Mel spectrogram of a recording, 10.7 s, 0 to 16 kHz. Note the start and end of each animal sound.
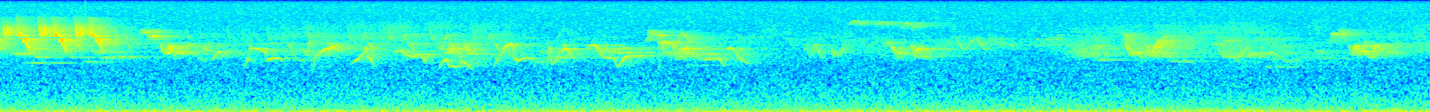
0.0s-1.1s: Ovenbird (Seiurus aurocapilla)
0.0s-10.7s: Red-eyed Vireo (Vireo olivaceus)
0.1s-1.0s: Wood Thrush (Hylocichla mustelina)
1.5s-6.0s: Rose-breasted Grosbeak (Pheucticus ludovicianus)
1.8s-4.2s: Ovenbird (Seiurus aurocapilla)
6.3s-7.2s: Black-capped Chickadee (Poecile atricapillus)
7.8s-9.8s: Ovenbird (Seiurus aurocapilla)
9.4s-10.1s: Wood Thrush (Hylocichla mustelina)

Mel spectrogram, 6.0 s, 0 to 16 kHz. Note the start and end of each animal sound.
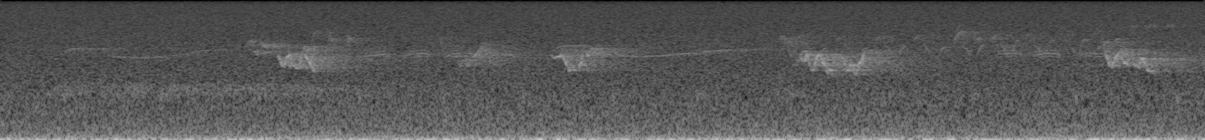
0.0s-1.5s: Eastern Wood-Pewee (Contopus virens)
1.1s-6.0s: Red-eyed Vireo (Vireo olivaceus)
1.5s-2.4s: Black-capped Chickadee (Poecile atricapillus)
2.5s-4.2s: Eastern Wood-Pewee (Contopus virens)
4.6s-5.7s: Black-capped Chickadee (Poecile atricapillus)

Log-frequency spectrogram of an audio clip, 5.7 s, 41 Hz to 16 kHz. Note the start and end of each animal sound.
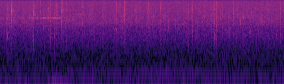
0.3s-1.8s: Black-throated Green Warbler (Setophaga virens)

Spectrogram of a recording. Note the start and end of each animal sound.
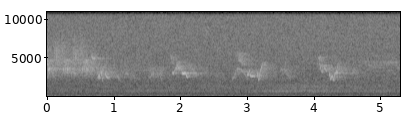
0.0s-0.8s: Ovenbird (Seiurus aurocapilla)
0.0s-5.3s: Red-eyed Vireo (Vireo olivaceus)
4.7s-5.3s: Veery (Catharus fuscescens)

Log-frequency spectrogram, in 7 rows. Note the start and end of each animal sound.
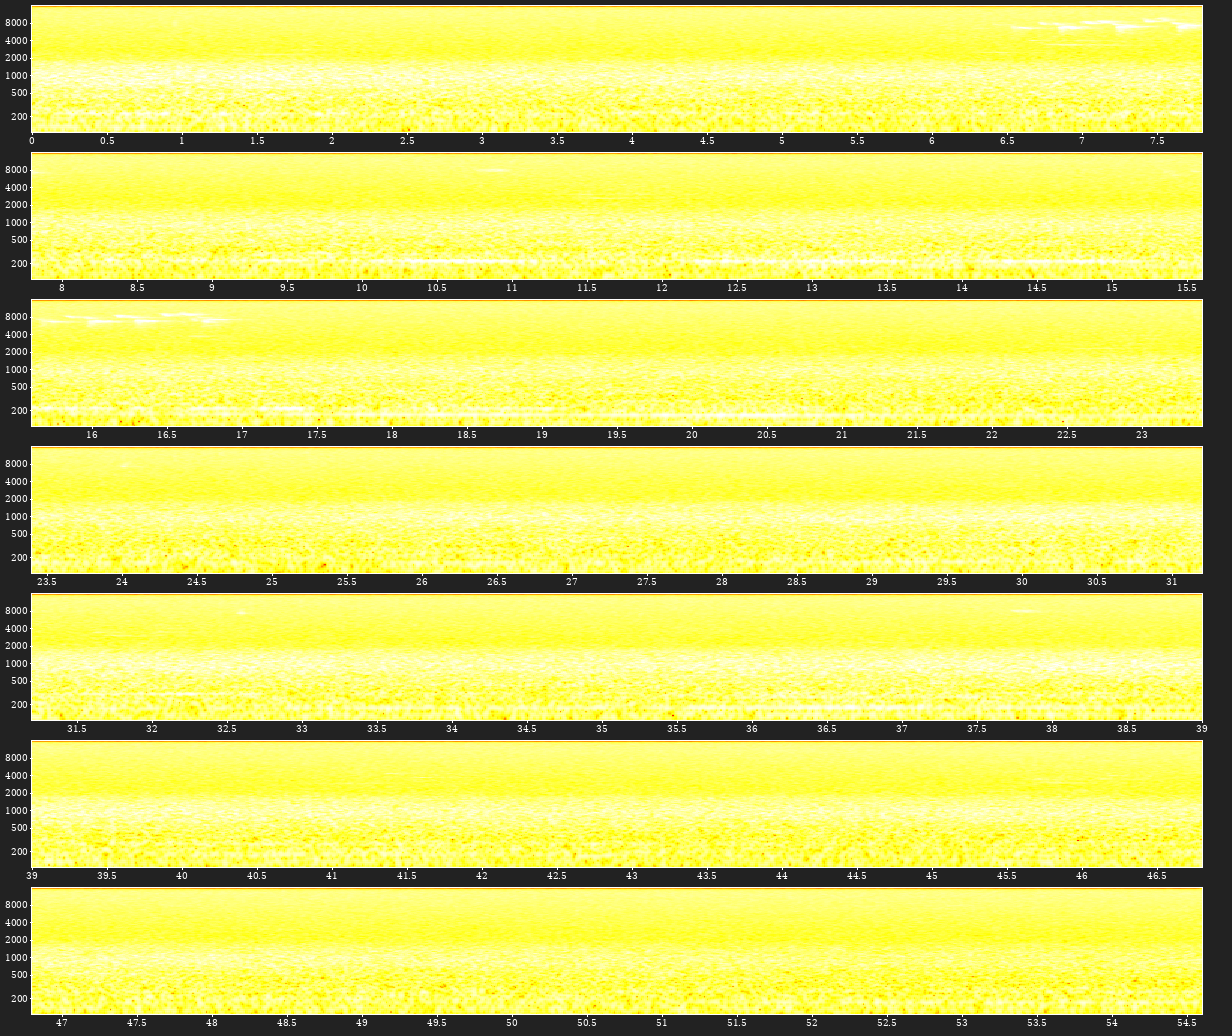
1.2s-2.2s: Hermit Thrush (Catharus guttatus)
6.3s-7.3s: Hermit Thrush (Catharus guttatus)
6.5s-7.9s: Blackburnian Warbler (Setophaga fusca)
11.3s-12.1s: Hermit Thrush (Catharus guttatus)
15.4s-17.0s: Blackburnian Warbler (Setophaga fusca)
16.3s-17.1s: Hermit Thrush (Catharus guttatus)
22.5s-23.2s: Hermit Thrush (Catharus guttatus)
31.5s-32.4s: Hermit Thrush (Catharus guttatus)
41.0s-41.8s: Hermit Thrush (Catharus guttatus)
45.6s-46.6s: Hermit Thrush (Catharus guttatus)

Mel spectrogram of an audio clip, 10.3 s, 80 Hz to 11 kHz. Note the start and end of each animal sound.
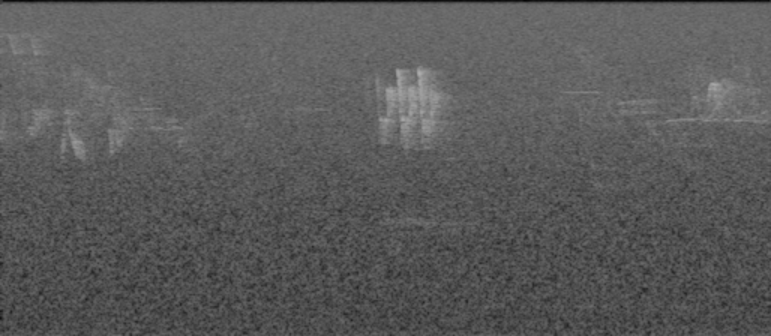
0.0s-0.7s: Black-and-white Warbler (Mniotilta varia)
0.0s-1.9s: Scarlet Tanager (Piranga olivacea)
1.0s-2.6s: Veery (Catharus fuscescens)
4.8s-6.0s: Mourning Warbler (Geothlypis philadelphia)
7.3s-9.7s: White-throated Sparrow (Zonotrichia albicollis)
9.2s-10.2s: Eastern Wood-Pewee (Contopus virens)

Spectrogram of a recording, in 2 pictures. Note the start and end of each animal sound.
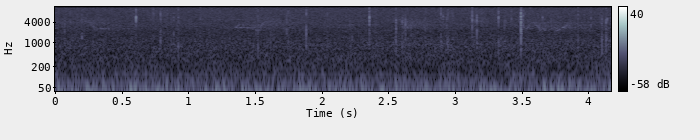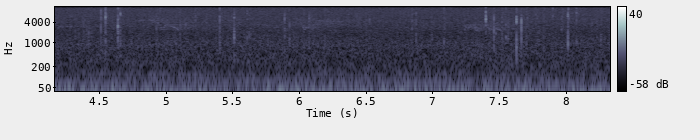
0.0s-8.3s: Red-eyed Vireo (Vireo olivaceus)

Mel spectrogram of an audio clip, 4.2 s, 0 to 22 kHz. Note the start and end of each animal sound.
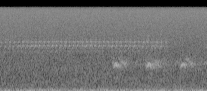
0.0s-3.4s: Red-breasted Nuthatch (Sitta canadensis)
2.2s-4.2s: American Crow (Corvus brachyrhynchos)

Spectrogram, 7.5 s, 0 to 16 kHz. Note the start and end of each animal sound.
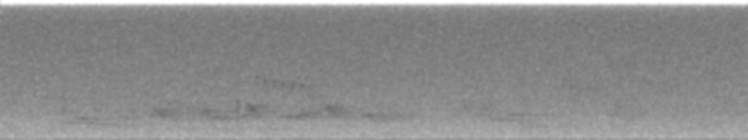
0.6s-4.2s: Scarlet Tanager (Piranga olivacea)
4.7s-5.5s: Wood Thrush (Hylocichla mustelina)

